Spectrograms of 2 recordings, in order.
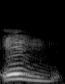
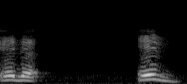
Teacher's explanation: فلا يجوز قلقلة الذال لأن الذال ليست من حروف القلقلة · Shown in: first take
